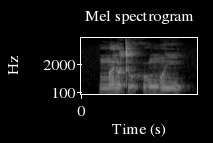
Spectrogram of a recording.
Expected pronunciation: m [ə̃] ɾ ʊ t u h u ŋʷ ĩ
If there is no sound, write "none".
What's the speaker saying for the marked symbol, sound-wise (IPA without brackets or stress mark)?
ə̃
